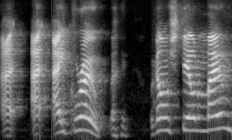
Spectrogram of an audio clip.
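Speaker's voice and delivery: high, bad put-on British accent. Speaker quoting Gru's assistant from Despicable Me, in a crappy British accent. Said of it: "that like crappy like British accent".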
